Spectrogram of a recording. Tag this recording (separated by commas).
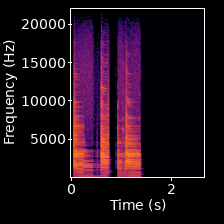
Electric guitar, Guitar, Music, Plucked string instrument, Musical instrument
